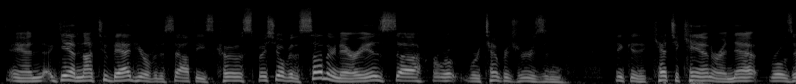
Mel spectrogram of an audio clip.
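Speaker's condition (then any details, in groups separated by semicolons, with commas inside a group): No condition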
